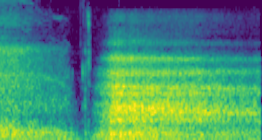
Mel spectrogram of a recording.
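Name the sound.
deep breathing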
